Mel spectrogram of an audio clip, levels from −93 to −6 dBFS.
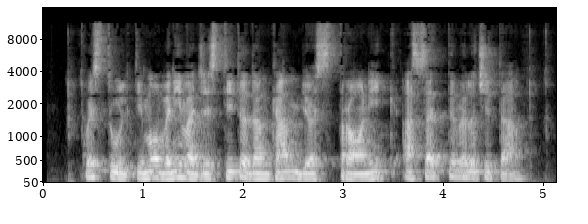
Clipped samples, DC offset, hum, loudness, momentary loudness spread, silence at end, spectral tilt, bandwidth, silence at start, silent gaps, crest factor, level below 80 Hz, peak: under 0.1%; under 0.1%; none; -20 LUFS; 7 LU; 0.3 s; -5 dB/octave; 11.5 kHz; 0.25 s; none; 16 dB; -48 dBFS; -4 dBFS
